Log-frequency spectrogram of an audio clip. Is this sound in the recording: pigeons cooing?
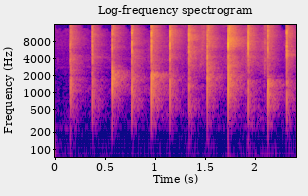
no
